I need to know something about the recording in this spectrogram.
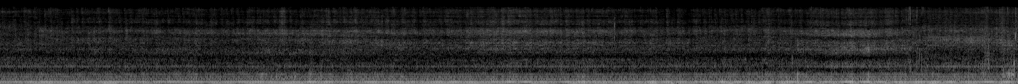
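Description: A machine running steadily with a low, even hum whose pitch doesn't change.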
